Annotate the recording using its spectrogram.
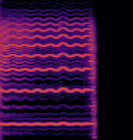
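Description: A held electric guitar note sustaining as octave-up feedback generated by the Blue Cat Audio AcouFiend plugin, its pitch wavering slightly. The note cuts off abruptly about one and a half seconds in.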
